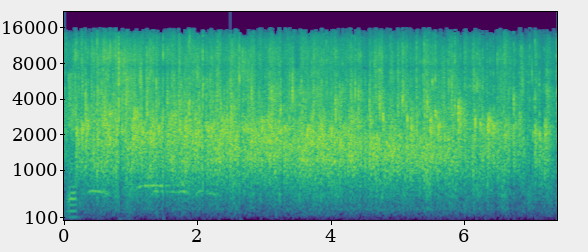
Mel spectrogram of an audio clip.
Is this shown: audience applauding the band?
yes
